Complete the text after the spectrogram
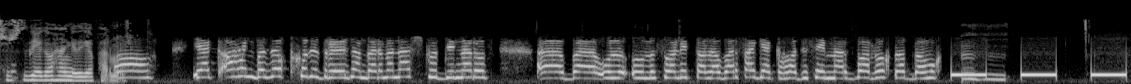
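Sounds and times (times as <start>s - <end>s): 
speech: 0.0s - 10.2s
telephone busy tone after a call cuts off: 9.5s - 11.3s.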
